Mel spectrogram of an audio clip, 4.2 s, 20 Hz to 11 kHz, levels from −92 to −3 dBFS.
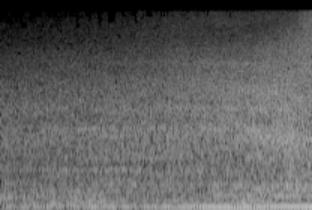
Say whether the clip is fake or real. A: real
